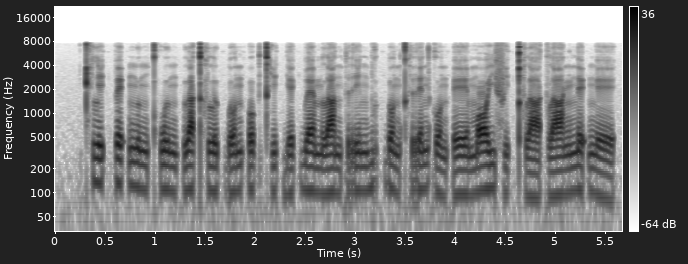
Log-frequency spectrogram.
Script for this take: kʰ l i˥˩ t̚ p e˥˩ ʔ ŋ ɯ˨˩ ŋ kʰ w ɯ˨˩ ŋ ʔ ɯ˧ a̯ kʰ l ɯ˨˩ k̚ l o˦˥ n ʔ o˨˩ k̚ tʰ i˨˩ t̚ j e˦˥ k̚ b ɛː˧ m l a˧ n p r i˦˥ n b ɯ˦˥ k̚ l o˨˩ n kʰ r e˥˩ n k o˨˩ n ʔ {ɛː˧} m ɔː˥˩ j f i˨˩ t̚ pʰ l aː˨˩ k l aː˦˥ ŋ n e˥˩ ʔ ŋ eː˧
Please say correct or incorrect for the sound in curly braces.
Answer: incorrect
